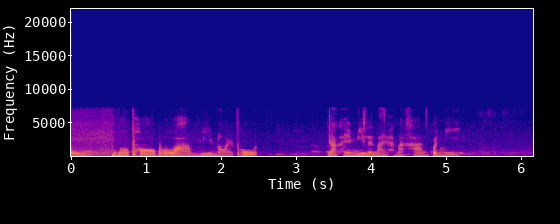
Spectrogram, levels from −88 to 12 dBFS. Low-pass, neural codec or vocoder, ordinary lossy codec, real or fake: 7.2 kHz; none; none; real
